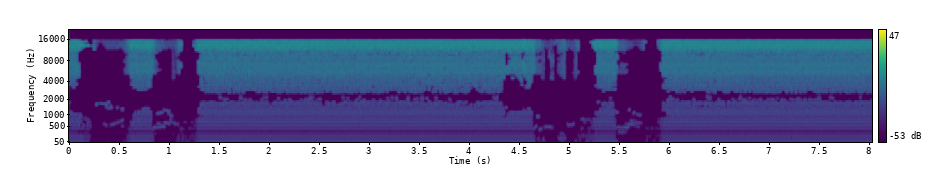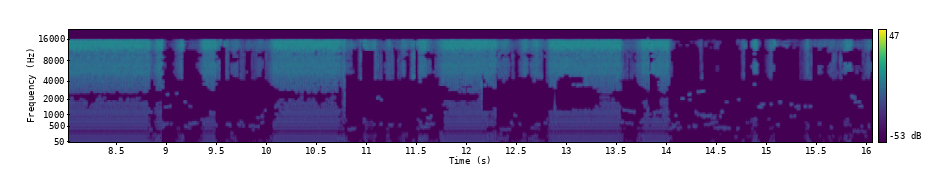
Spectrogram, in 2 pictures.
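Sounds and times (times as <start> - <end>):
faint man's voice: 0.0 - 1.2, 4.6 - 5.9, 8.8 - 16.0
loud electrical buzz with hiss: 0.0 - 10.9, 11.6 - 14.1.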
